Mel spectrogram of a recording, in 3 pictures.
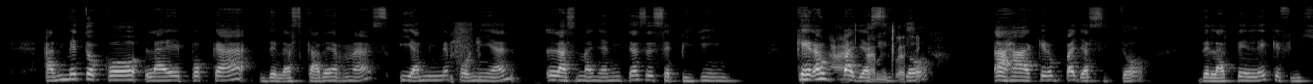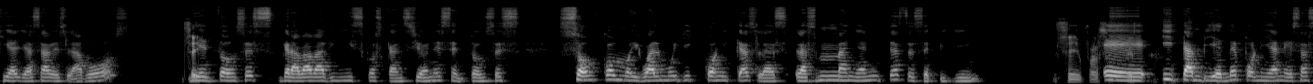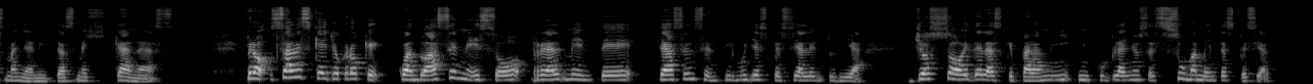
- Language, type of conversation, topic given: Spanish, podcast, ¿Qué tradiciones familiares mantienen en casa?
- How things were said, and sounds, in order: chuckle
